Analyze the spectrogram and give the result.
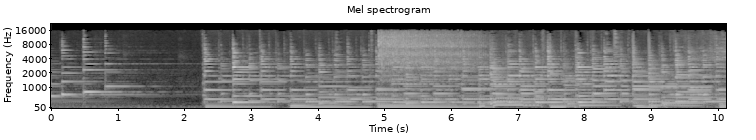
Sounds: Music

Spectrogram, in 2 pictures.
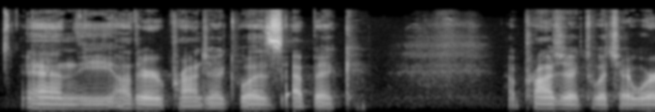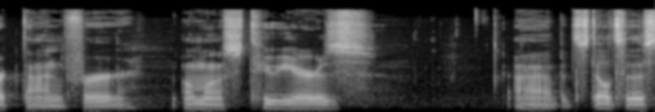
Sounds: Speech

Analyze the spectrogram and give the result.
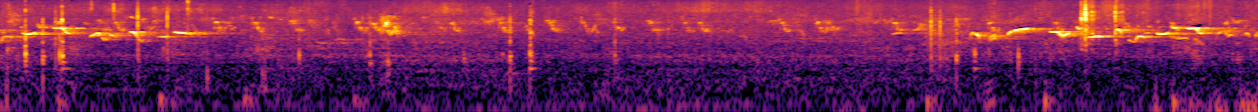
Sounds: Animal

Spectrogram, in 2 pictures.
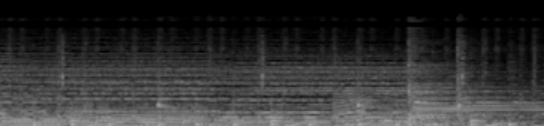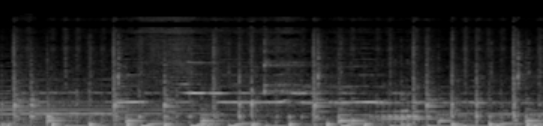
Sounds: Scary music, Music

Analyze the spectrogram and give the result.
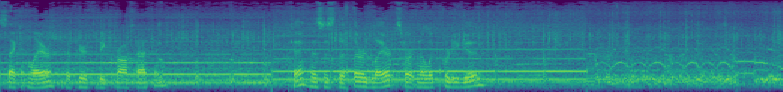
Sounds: Speech, Printer

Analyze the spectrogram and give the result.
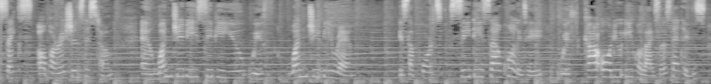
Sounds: Speech, Music

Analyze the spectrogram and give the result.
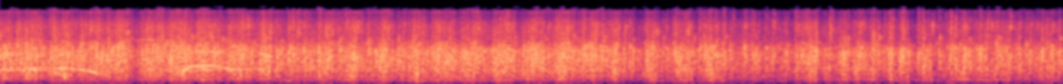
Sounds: Applause, people clapping

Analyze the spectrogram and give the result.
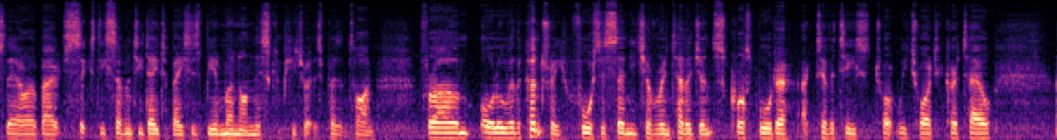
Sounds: Speech

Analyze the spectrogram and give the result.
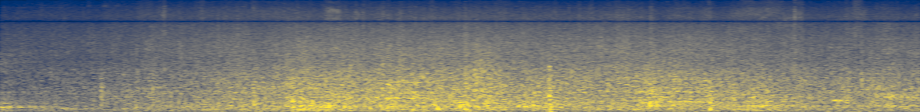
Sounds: Crowd

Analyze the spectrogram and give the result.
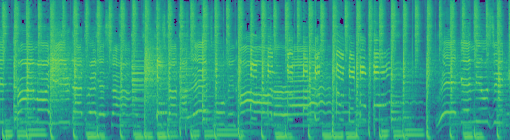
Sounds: Reggae, Music

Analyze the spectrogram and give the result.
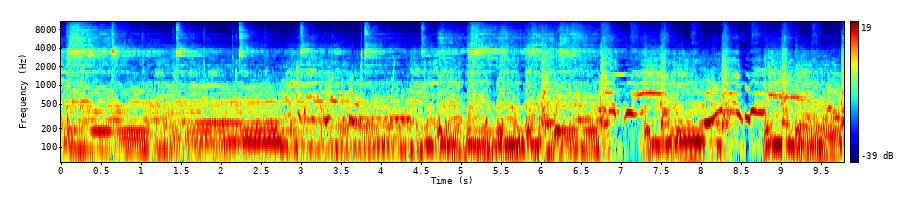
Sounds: Rock music, Speech, Music

